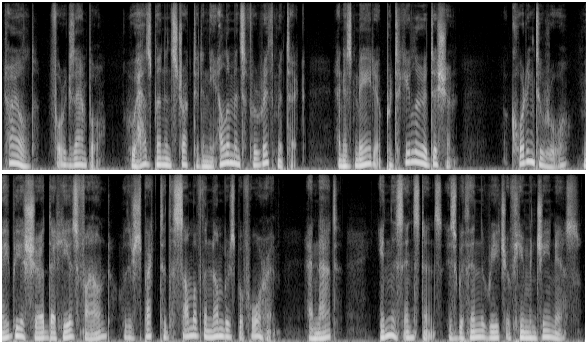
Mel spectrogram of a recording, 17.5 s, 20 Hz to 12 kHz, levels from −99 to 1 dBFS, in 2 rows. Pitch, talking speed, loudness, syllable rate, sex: 125 Hz, 175 wpm, -22 LUFS, 5.4 syllables/s, male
